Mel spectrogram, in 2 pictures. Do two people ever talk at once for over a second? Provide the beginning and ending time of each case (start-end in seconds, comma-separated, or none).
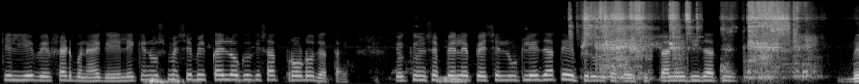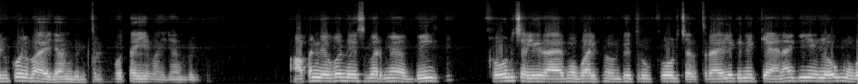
none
